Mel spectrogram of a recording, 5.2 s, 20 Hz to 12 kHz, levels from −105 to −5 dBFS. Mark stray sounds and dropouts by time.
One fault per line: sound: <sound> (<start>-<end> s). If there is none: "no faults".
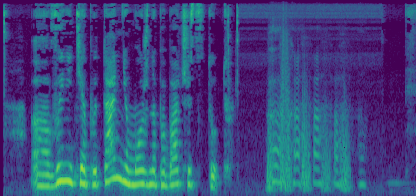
sound: laugh (3.3-4.6 s)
